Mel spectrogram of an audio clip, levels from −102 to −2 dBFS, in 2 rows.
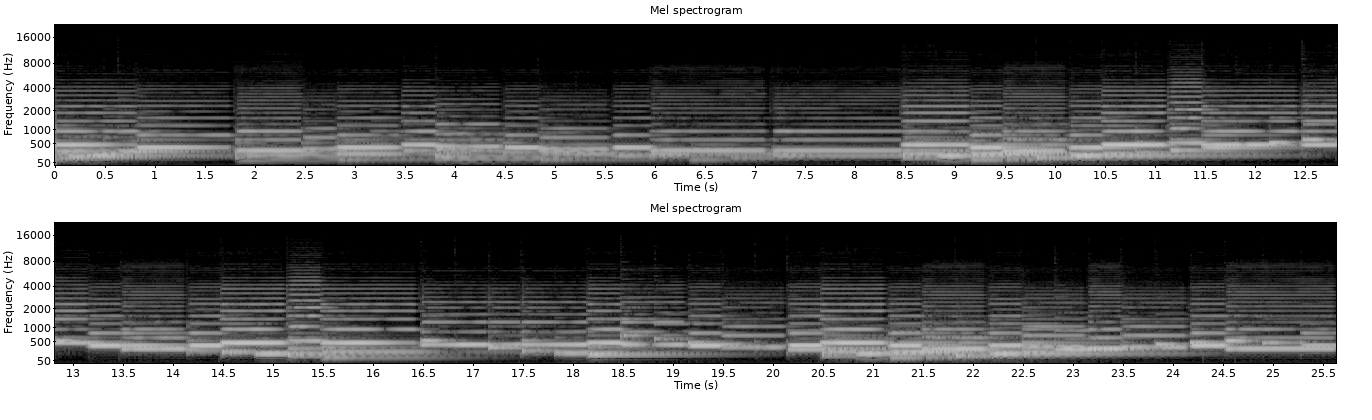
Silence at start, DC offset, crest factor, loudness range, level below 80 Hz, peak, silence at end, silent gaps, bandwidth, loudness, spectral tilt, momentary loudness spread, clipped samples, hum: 0 s; under 0.1%; 12 dB; 5 LU; -88 dBFS; -20 dBFS; 0 s; none; 7.2 kHz; -34 LUFS; -8.5 dB/octave; 9 LU; under 0.1%; none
